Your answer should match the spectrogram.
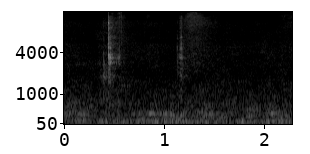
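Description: Near silence: room tone with two faint light clicks, about half a second and just over a second in, from a plug and wires being handled.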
